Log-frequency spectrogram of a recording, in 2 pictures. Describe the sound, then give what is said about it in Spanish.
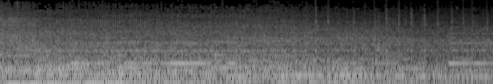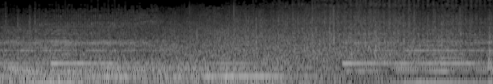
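A taxi drives through busy city streets, giving off a steady, unbroken drone of engine hum and road noise that holds at an even level for the whole clip with no clear separate events. “viaja en un taxi por las bulliciosas calles de la ciudad”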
